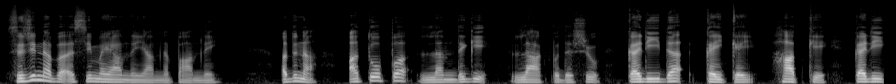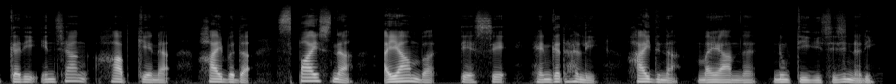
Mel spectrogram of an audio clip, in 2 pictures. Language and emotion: Manipuri, neutral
